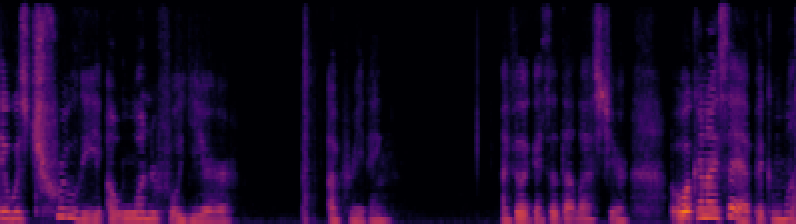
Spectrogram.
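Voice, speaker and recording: Somewhat breathy and fairly high-pitched, a woman speaks at a moderate pace with ordinary pitch variation and long, frequent pauses. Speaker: book reviewer. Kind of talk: reading wrap-up video.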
